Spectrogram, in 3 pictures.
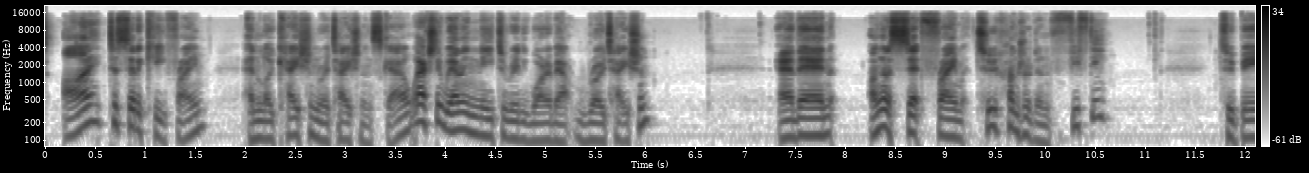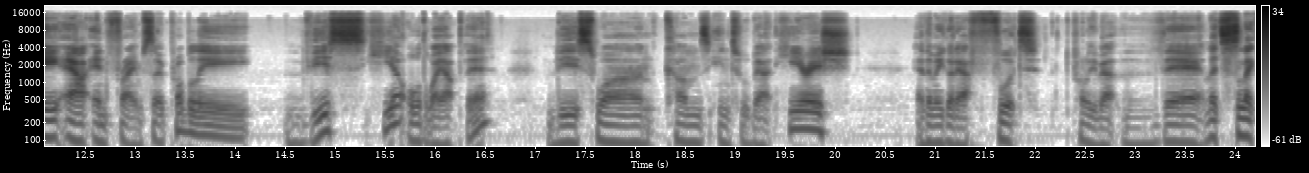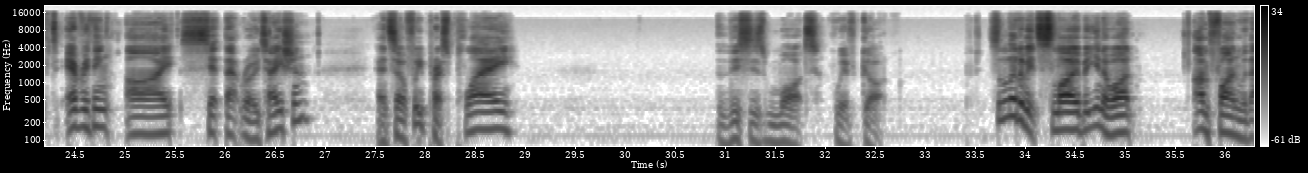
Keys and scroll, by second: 12.6 r, 14.3 r, 17.9 r, 21.7 r, 23.7 a, 24.8 i.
